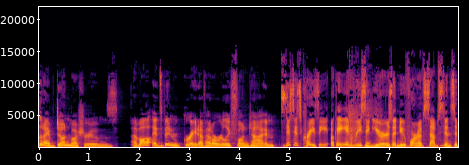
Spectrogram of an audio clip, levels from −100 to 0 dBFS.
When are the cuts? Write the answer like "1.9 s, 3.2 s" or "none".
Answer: 4.8 s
